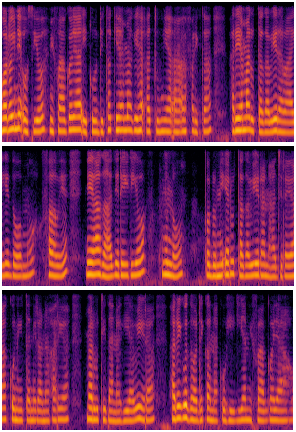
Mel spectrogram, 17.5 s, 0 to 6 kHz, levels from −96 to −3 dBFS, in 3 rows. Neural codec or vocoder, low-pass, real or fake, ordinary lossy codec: codec, 16 kHz, 0.8 kbps, ZipCodec; 5.4 kHz; fake; none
